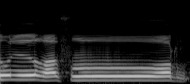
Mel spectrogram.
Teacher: را پر پیش ہے، پر رہے گا، اور سکون کی حالت میں بھی جب یہ را ساکن ہو جائے گا تو بھی پر رہے گا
